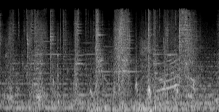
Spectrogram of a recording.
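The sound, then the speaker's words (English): Sword blades clash in a fight: a busy run of sharp metallic strikes and scrapes, many hits in quick, irregular succession with bright ringing tails and a few swishes between them. “Together, you and Silent Wolf block a blade. They sweep blades away and spin.”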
